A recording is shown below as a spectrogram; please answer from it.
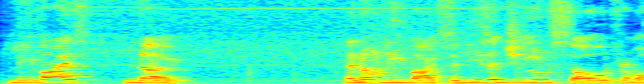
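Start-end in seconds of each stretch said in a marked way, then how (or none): none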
